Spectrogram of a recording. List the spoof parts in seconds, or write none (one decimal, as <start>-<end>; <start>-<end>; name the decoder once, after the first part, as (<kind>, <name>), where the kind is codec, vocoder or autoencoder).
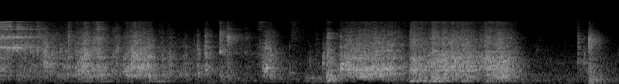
2.4-5.5 (vocoder, BigVGAN v2)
